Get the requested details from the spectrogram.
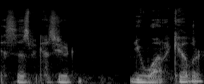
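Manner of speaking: hushed, whispered aside under the breath. Asking a question in character during a game: whispering in character. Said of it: "I whispered to Chris".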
